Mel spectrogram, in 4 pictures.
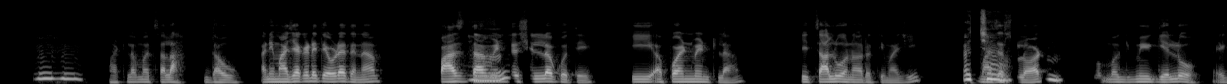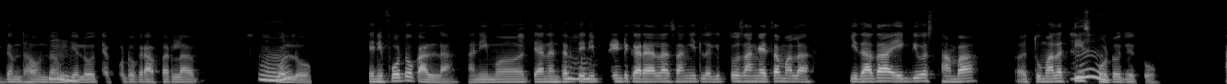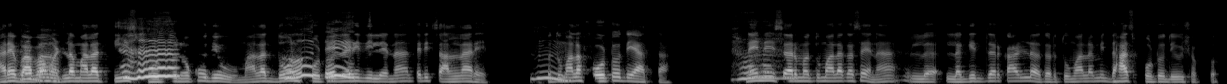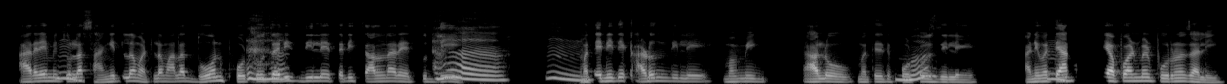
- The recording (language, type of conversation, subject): Marathi, podcast, तुमच्या प्रवासात कधी तुमचं सामान हरवलं आहे का?
- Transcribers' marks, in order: other background noise; chuckle; chuckle; tapping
